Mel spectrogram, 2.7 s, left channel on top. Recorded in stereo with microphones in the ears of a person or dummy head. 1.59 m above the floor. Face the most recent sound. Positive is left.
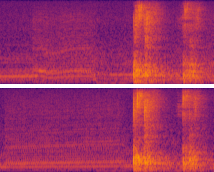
turn(degrees=-25)  # may be behind; listen again after turning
